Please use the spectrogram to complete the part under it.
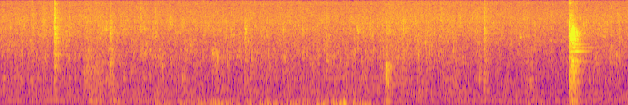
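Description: Sausages fry in oil in a pan, a faint, quiet sizzle with a few soft clinks and one sharper utensil knock near the end; no talk.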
